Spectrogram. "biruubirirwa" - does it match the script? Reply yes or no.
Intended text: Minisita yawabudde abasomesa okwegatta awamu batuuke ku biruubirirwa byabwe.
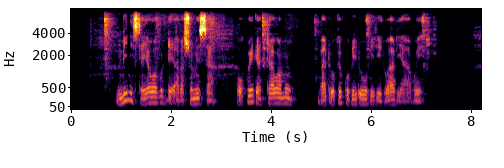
yes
